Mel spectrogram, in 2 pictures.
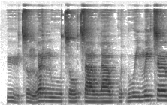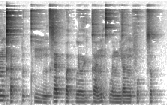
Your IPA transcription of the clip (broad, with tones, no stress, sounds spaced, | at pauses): yː˨˩ t͡s ʊ˨˩ ŋ l ɐ˧ j n̪ uː˨ t͡s o˨˥ w t͡s aː˨ w l aː˨ w kʷ ɐ˨ t̚ uː˧ j m e˥ j t͡s œː˥ m kʰ ɐ˨ k̚ p ɪ˥ k̚ pʰ iː˨˩ ŋ t͡s ɐ˧ t̚ p ɐ˨˥ k̚ l ɵ˨˥ ɥ k ɐ˨˥ n kʷʰ ɐ˨ n j ɐ˨ ŋ f ʊ˧ k̚ s ʊ˧ k̚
